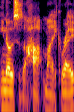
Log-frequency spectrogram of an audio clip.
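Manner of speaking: quiet, hushed half-whispered aside. Retelling what a friend said on stream: imitating Greg half-whispering. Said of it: "he whispered to me".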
